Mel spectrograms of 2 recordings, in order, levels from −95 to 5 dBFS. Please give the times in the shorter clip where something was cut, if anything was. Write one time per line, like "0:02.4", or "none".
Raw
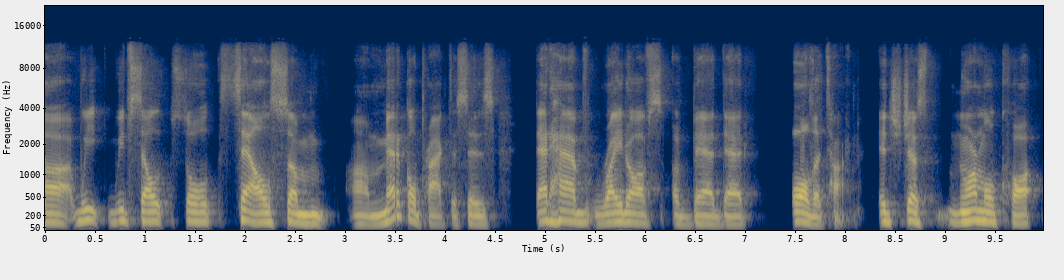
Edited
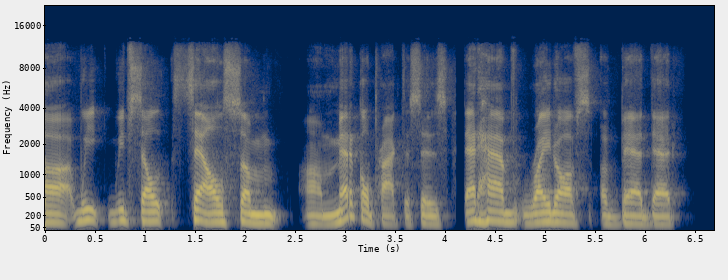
0:01.2
0:04.1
